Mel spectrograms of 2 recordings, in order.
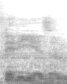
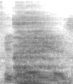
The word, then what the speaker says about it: fideism: People pronounce it fideism, but it's fideism.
